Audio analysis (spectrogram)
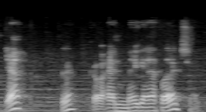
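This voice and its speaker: A man narrating a tabletop game casually as game master, often pausing to search for his words. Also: medium pitch, animated, mellow, husky. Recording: faint music underneath. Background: faint music.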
